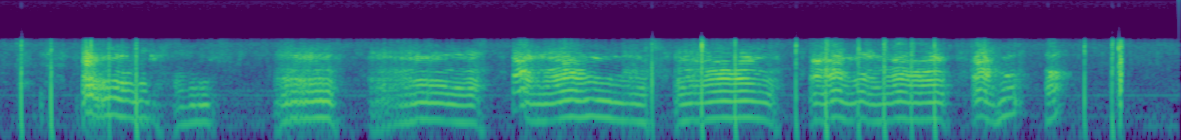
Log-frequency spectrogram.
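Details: A dog vocalizes almost nonstop in harmonic, moaning barks and whines, each half a second to a second long, some wavering in pitch, broken by sharp clicks and brief gaps, in a close, quiet setting.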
